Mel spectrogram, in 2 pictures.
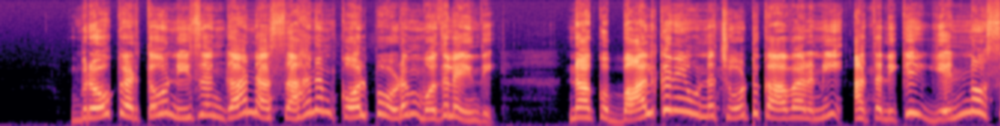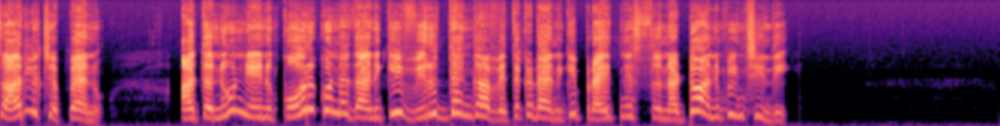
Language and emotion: Telugu, angry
